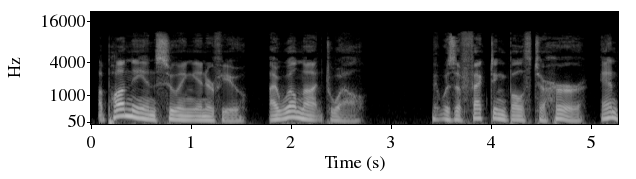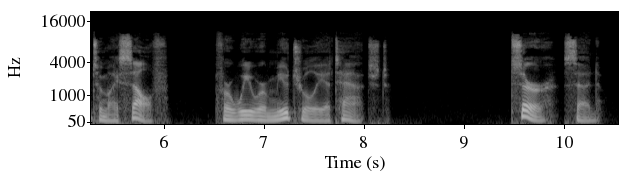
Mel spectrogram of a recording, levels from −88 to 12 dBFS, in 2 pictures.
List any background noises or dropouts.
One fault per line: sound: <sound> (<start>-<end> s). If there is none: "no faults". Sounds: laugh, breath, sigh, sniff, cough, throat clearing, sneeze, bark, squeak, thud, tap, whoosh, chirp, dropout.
no faults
